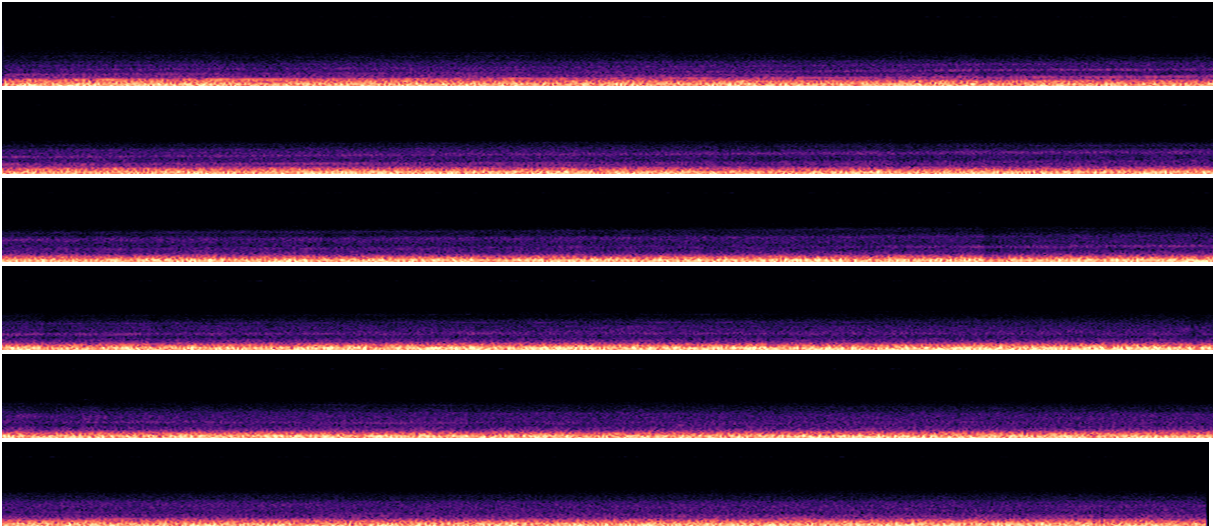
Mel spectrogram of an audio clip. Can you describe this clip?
Low deep background
with a low tone, an effect that can be included in a thriller scene or other uses.
bed-tiller, low-deep-background, suspense-scene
